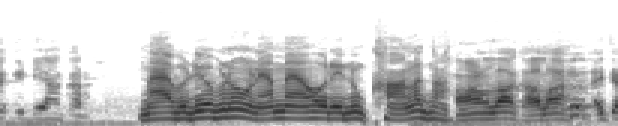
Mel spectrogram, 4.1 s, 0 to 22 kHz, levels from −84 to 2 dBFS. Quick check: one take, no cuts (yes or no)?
yes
